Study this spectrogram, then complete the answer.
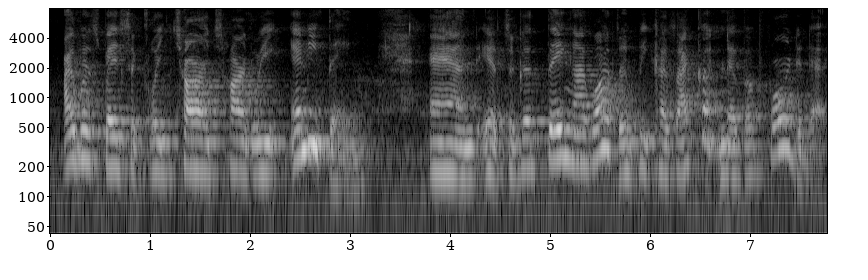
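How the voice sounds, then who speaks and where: The speech moves at a fairly slow pace. Audible room echo and noticeable background noise surround it. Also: woman. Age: 60s. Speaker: self-published author. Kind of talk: interview talk. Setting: library.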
